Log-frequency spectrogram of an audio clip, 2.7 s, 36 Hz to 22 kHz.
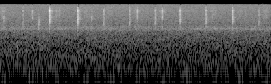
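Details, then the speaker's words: Sony CDP-295 CD player with Sony mechanism: faint irregular ticks over a steady whir as the laser sled steps outward toward later tracks and spin slows; normal playback. "this spin mode will have to run faster and as as we get read more of the disc and we get out to the later tracks it comes right out to the back here"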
